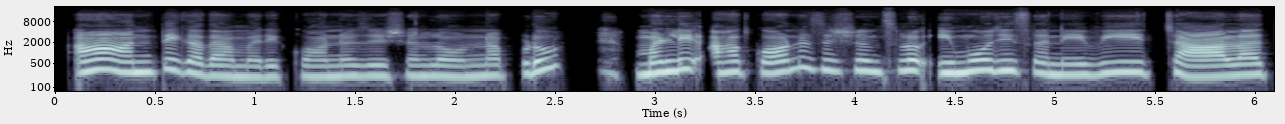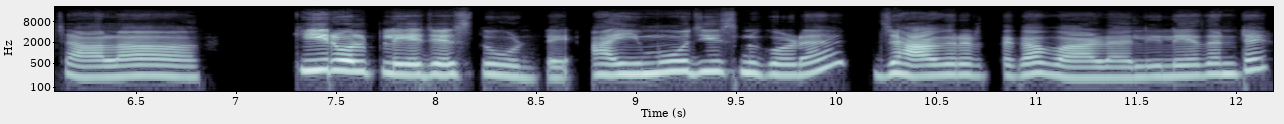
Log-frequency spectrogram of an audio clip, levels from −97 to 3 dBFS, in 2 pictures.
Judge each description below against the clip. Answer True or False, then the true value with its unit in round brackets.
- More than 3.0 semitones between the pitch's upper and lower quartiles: True (4.6 semitones)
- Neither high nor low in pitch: False (235 Hz)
